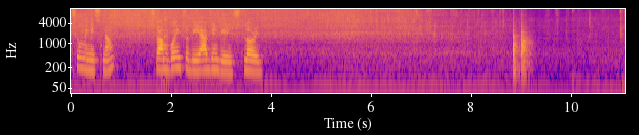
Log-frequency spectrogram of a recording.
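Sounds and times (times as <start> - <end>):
vegetables sizzling in a wok: 0.0 - 9.6
sauce poured into a wok: 3.9 - 8.6.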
